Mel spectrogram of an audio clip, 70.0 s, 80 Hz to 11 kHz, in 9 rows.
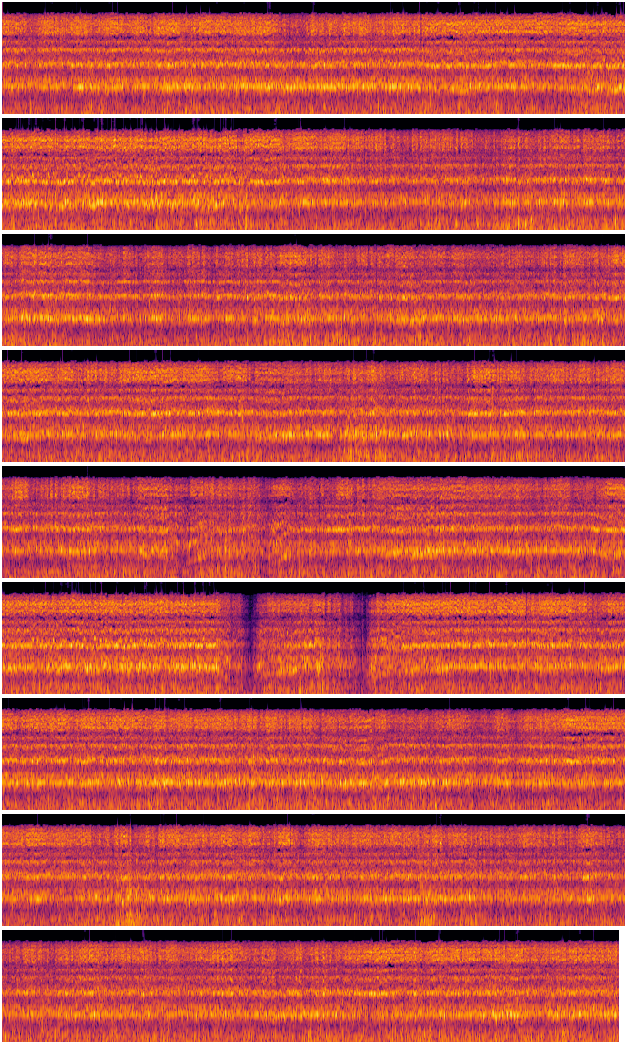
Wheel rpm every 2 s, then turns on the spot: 230, 230, 230, 210, 190, 210, 230, 240, 230, 230, 230, 230, 220, 230, 230, 230, 150, 180, 230, 210, 170, 100, 220, 230, 230, 230, 230, 230, 230, 230, 230, 240, 230, 230, 230.
42-44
